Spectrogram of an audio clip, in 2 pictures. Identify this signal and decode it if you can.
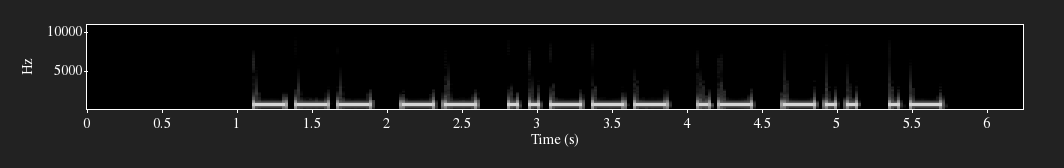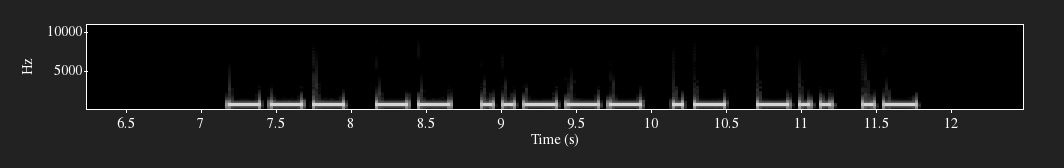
Morse code, heard as a keyed tone, about 17 wpm, 700 Hz. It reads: OM2ADA OM2ADA
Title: DXCC-100 Call Signs - 6 Characters - Repeated 3x - 17wpm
